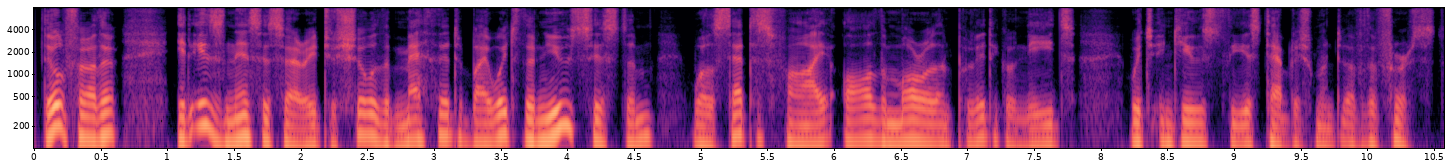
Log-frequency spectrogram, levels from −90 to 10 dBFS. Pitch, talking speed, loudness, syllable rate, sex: 115 Hz, 165 wpm, -20 LUFS, 4.9 syllables/s, male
